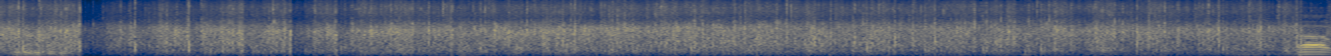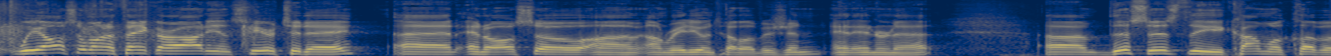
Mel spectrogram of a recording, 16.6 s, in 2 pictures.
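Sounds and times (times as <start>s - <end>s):
audience applause at a Commonwealth Club of San Francisco event: 0.0s - 10.0s
speech: 8.1s - 16.6s.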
